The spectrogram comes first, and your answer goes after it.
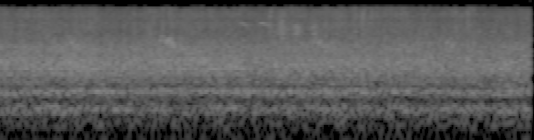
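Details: Many honeybees flying around their hive in spring produce a thick, even buzzing hum that never pauses, a constant insect drone filling the whole stretch.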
